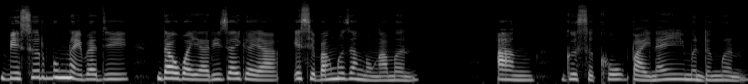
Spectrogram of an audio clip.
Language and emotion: Bodo, sad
